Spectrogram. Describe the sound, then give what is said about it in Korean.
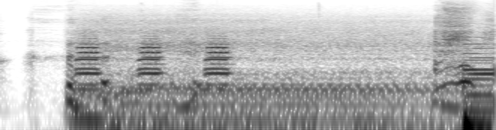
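A bus horn honks three short, evenly spaced toots over a steady idling engine rumble as the bus arrives, then one louder, brighter blast near the end. “버스 왔다. 타자.”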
